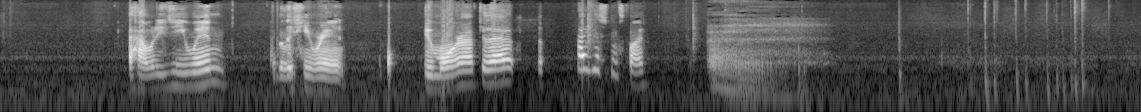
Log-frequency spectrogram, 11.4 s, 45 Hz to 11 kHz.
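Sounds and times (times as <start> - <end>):
speech: 1.4 - 3.5, 4.2 - 7.4
breathy burst: 7.0 - 8.4
typing on a computer keyboard: 9.6 - 11.1.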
